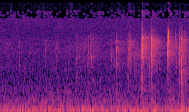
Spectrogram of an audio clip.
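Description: Quiet, steady clicking of a computer keyboard as someone types code, with irregular bursts of keystrokes growing slightly busier toward the end.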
